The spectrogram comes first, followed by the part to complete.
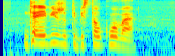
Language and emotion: Russian, neutral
